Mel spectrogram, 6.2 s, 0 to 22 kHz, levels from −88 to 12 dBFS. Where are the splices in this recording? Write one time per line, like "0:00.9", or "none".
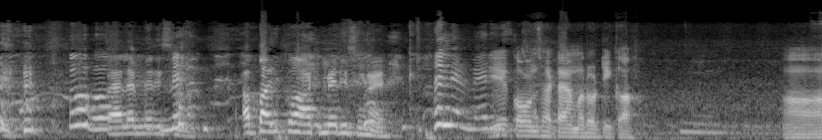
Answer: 0:03.8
